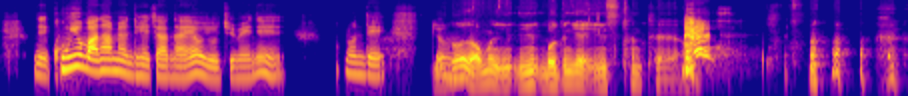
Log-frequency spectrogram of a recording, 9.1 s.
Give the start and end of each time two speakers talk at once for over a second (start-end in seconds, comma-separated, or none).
none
